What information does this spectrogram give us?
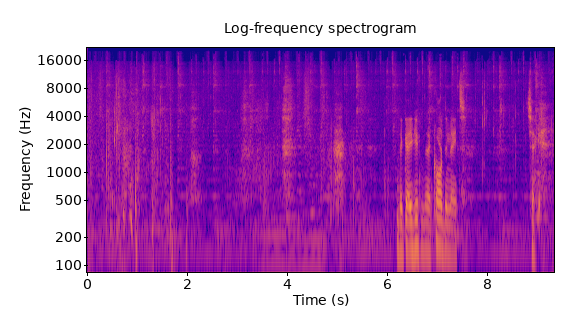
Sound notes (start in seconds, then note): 1.1 panting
